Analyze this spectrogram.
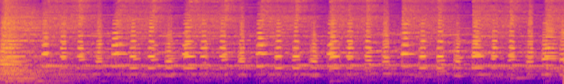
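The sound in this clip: Loud orchestral music heard on stage close to the trumpets and trombones: dense, sustained harmonies driven by a steady pulsing rhythm of many regular accents, with no voices.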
